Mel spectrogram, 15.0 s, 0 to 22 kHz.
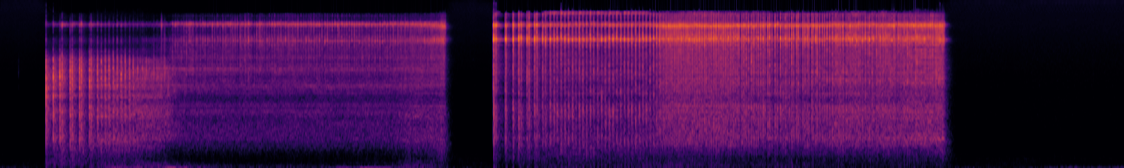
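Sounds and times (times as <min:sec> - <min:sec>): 
roulette wheel spinning: 0:00.6 - 0:06.0, 0:06.6 - 0:12.7.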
